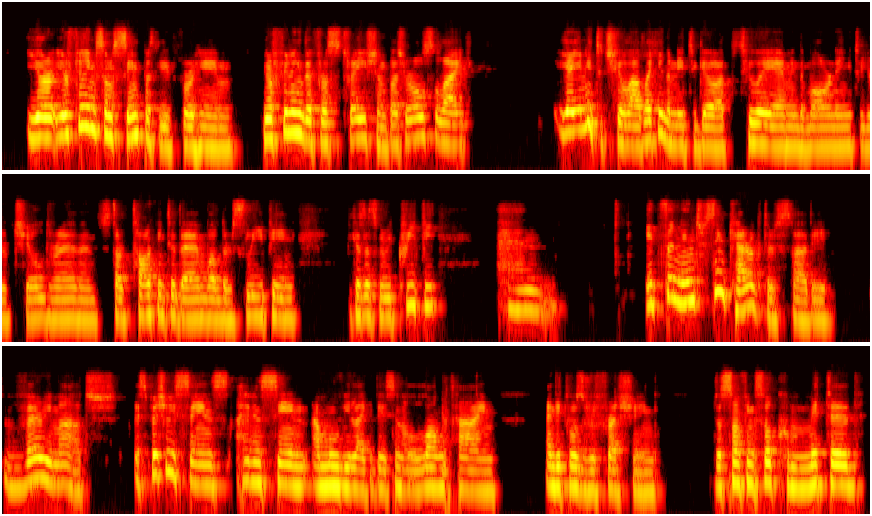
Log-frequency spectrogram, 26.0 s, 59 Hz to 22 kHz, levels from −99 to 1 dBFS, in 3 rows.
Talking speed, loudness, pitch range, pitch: 180 wpm, -32 LUFS, 140-195 Hz, 160 Hz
